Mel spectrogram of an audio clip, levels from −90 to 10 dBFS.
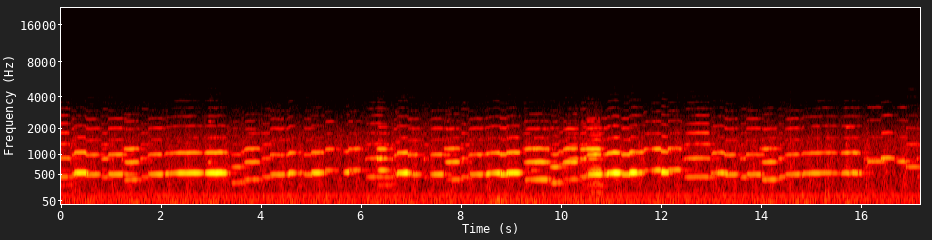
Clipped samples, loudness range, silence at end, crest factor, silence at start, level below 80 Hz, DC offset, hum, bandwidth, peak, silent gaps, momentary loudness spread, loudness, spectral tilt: under 0.1%; 11 LU; 0 s; 18 dB; 0 s; -52 dBFS; under 0.1%; 60 Hz at -65 dBFS; 3.3 kHz; -8 dBFS; none; 16 LU; -27 LUFS; -9 dB/octave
